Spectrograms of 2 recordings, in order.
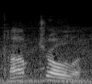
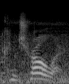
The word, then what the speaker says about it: comptroller: There are times when I just say controller without the P.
